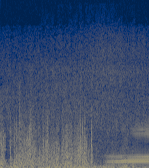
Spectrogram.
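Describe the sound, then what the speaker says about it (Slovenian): Strong gusting wind roars across the microphone aboard a sailboat anchored near a Solomon Islands island, a dense, loud, continuous rush with a faint whistling tone emerging near the end. "Res piha, neverjetno."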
